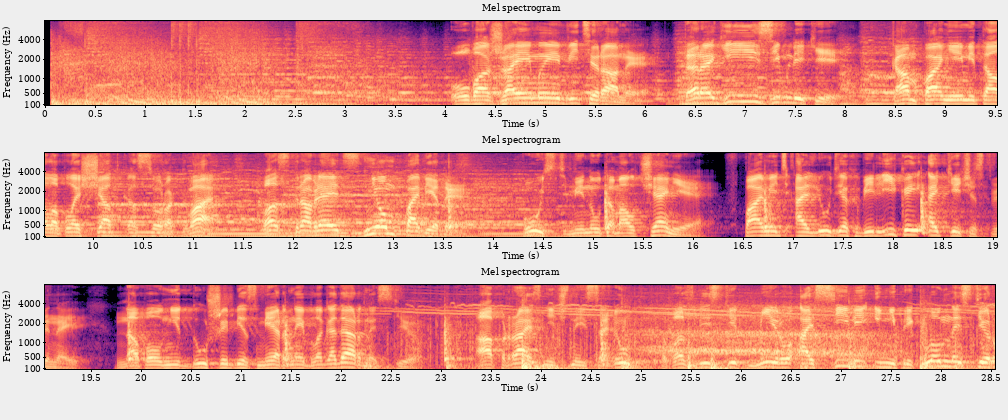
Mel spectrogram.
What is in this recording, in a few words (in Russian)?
diktor sssr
